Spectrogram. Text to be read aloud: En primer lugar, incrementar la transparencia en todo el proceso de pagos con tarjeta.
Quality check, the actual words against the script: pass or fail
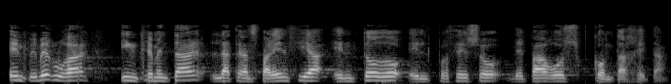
pass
